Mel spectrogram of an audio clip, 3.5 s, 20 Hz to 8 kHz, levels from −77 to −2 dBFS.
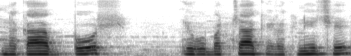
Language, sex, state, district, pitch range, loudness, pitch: Maithili, male, Bihar, Supaul, 145-160 Hz, -16 LUFS, 150 Hz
